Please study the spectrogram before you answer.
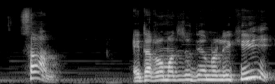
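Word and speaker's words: さん: খেয়াল রাখবেন, সান, সা এন, সান। ইচি নি সান।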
